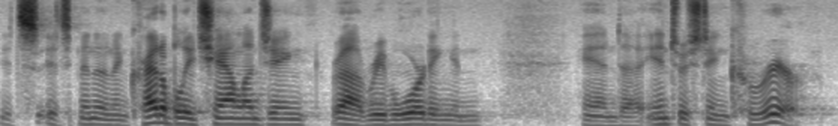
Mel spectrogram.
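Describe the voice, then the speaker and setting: The speaker has a Midwestern US accent. The pace is moderate and the intonation fairly even. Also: man. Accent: US Midwest. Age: 60s. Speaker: public safety director. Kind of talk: lecture. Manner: halting.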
